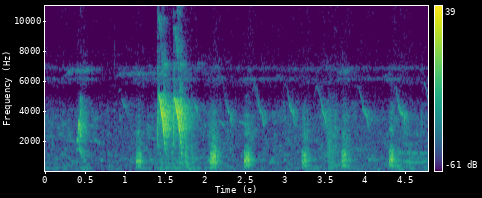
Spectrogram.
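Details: Puling bird, relaxed, giving a series of about nine short chirping notes roughly every half second, with a louder, harsher double note near the start.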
